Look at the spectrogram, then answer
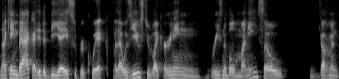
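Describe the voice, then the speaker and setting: With a Quebec French accent, a man speaks at a moderate pace and medium pitch, with ordinary pitch variation. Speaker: novelist. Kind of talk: interview. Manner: halting, many repeats.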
